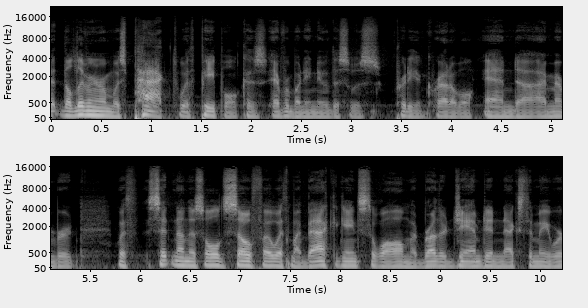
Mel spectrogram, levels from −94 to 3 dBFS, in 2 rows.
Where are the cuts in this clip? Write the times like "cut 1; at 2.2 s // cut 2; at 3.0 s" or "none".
none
